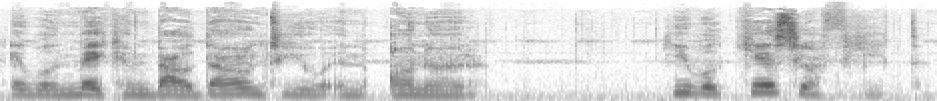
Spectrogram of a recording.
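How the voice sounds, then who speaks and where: A woman's voice: lowish voice, a little slow. A woman voicing a fiery, bossy elder sister who dances, with a commanding, insistent delivery in an audio drama. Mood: stern, instructing.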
